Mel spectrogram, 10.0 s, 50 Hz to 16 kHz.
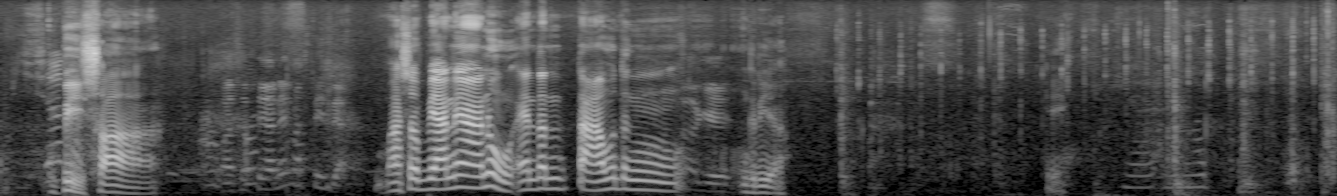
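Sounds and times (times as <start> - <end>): hooves knocking on wooden slats: 8.2 - 10.0.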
